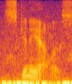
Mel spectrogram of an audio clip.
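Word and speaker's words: Skaneateles: beautiful light though skinny atlas skinats canada leaves skanatolys skinny atlas they pronounce it skinny atlas i think i as a kid like skinny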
